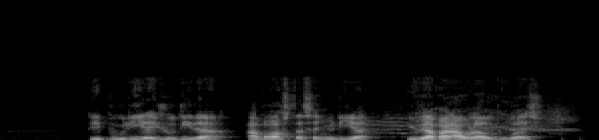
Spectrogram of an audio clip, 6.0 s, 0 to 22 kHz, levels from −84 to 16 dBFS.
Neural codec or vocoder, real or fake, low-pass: vocoder, 22.05 kHz, 80 mel bands, WaveNeXt; fake; 9.9 kHz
